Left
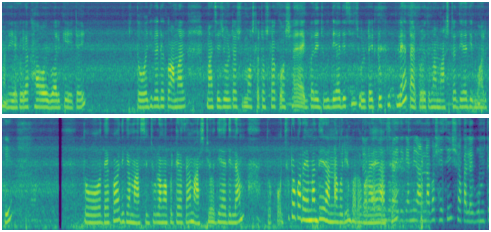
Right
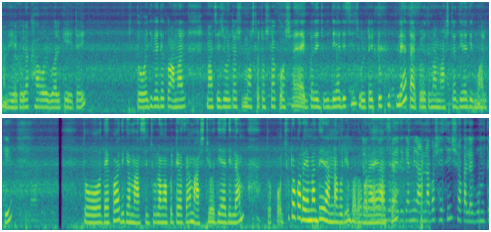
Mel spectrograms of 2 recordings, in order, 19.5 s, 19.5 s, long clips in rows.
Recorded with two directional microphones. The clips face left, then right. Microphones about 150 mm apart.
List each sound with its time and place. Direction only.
0.0 s a woman's voice: centre (ahead or behind); by 1.0 s 25° left (ahead or behind)
1.0 s speech: 5° left (ahead or behind)
2.6 s speech: 10° right (ahead or behind)
11.3 s speech: 25° right (ahead or behind)
17.6 s a woman's voice: 5° left (ahead or behind)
